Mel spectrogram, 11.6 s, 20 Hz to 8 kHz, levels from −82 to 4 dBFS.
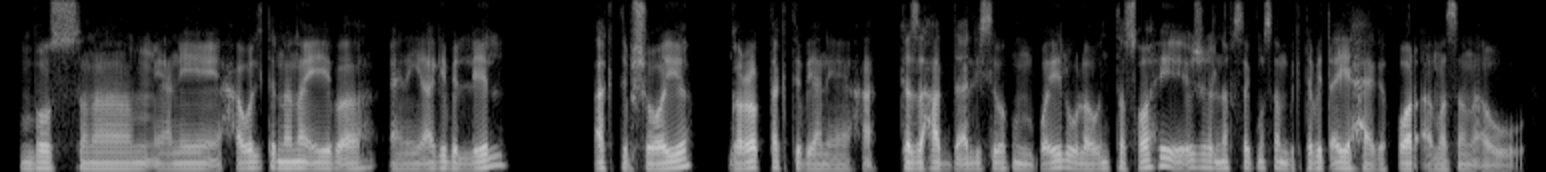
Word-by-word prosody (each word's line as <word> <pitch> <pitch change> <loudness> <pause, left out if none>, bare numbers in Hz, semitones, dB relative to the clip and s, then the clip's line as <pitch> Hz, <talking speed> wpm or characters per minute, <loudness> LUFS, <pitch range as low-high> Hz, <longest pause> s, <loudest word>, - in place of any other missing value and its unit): بُص، 100 -1 +1
أنا 95 0 0
م 95 - -3
يعني 90 -2 -2
حاولت 105 +5 0
إن 105 -3 +2
أنا 105 +1 +4
إيه 100 +1 +2
بقى، 95 +4 0
يعني 90 0 -3
آجي 105 +2 0
بالليل 105 - +1 0.7
أكتب - - 0
شوية. 105 +10 +4 0.3
جرَّبت 105 +4 +4
أكتب، 105 -3 -2
يعني 85 -2 -4
ح - - -5 0.2
كذا 100 0 +3
حد 100 -4 +1
قال 90 - +1
لي: 95 - -3
"سيبك 100 +1 -2
من - - -2
الموبايل، 105 +7 0
ولو 90 -4 +1
أنت 100 0 -4
صاحي 120 +8 +2
اشغِل 115 -3 -1
نفسك 105 0 -3
مثلًا 105 -2 -2
بكتابة 95 +3 -2
أي 100 0 +4
حاجة، 90 0 -2
في - - -22
ورقة 95 - +3
مثلًا." 85 -2 -4
أو - - -6
95 Hz, 195 wpm, -25 LUFS, 90-105 Hz, 0.7 s, أنا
